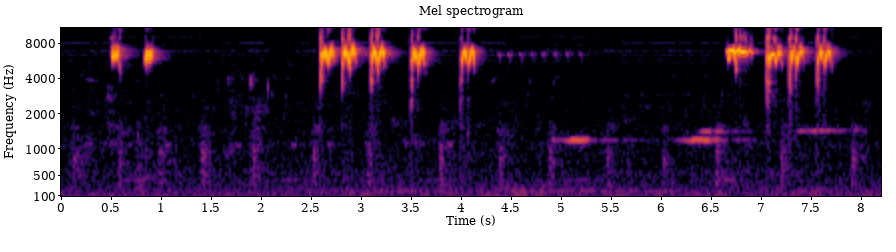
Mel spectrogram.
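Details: Blue-crowned hanging parrot calling as it is tested for the first time, with lure use intended. Very high, sharp, shrill notes come singly and in quick runs of four or five, with quiet gaps between them.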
